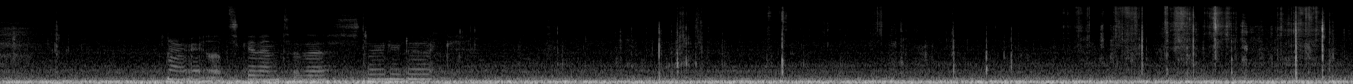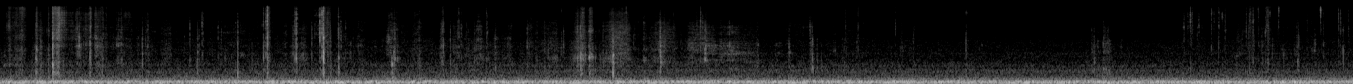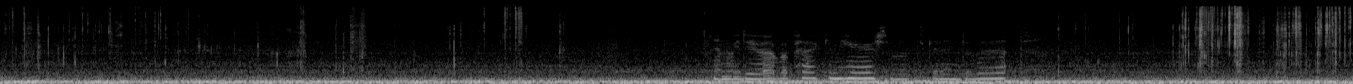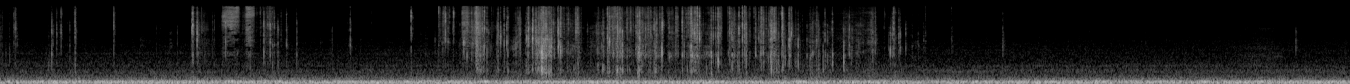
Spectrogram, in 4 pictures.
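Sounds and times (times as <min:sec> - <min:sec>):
steady low rumble: 0:00.0 - 0:54.0.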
